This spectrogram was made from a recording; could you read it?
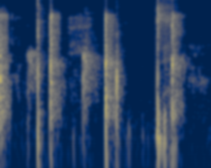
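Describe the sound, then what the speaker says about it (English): A handful of sharp hand claps and snaps in a short scattered burst, fairly close, with uneven spacing and quiet gaps between. "let's just all clap"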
